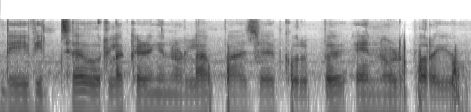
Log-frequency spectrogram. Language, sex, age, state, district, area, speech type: Malayalam, male, 18-30, Kerala, Thrissur, rural, read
